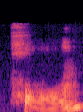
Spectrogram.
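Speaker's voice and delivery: Pom with dipping first then rising tone. Teaching a rising tone, say it with dipping then rising tone on Pom. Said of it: "Pom is rising. So you're going to want to uh, start at your regular voice, go down a little bit, and then come up".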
